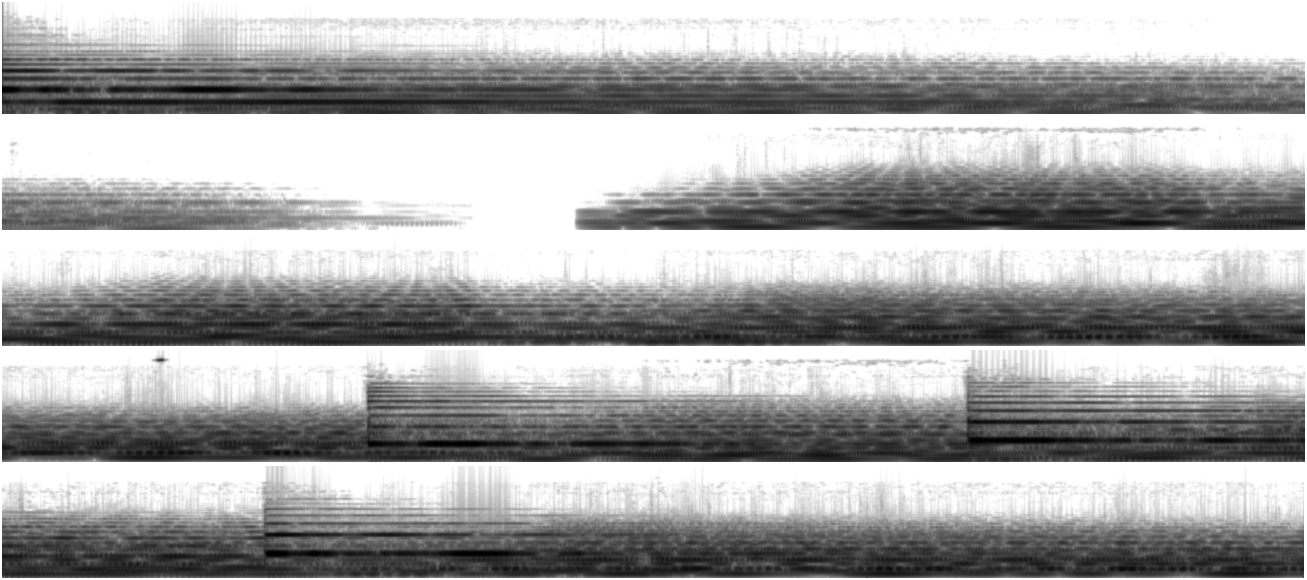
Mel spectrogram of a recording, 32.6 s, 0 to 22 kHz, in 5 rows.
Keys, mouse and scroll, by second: 0.5-1.5 scroll down 2, 1.7 g, 6.3 click, 6.5 scroll down 3, 6.7 middle click, 7.1-7.7 scroll up 7, 8.1 scroll down 2, 8.9 click, 9.6 scroll up 2, 10.1 scroll down 3, 10.2 middle click, 11.0-11.5 scroll up 1, 11.5 scroll down 1, 11.6-12.9 middle drag, 12.9-13.7 scroll up 2, 14.2 g, 17.0 shift+d, 22.1 shift+d, 26.0 scroll down 3, 26.8 middle click, 27.6-28.0 scroll up 2, 28.0 middle click, 28.7-29.4 scroll up 1, 29.4 shift+d.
